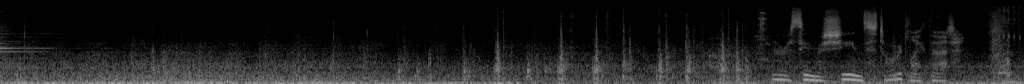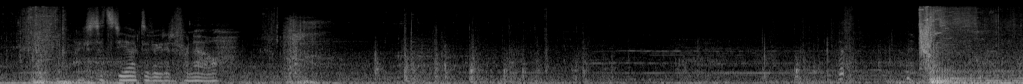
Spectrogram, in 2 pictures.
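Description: Footsteps tap steadily on a hard metal floor.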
